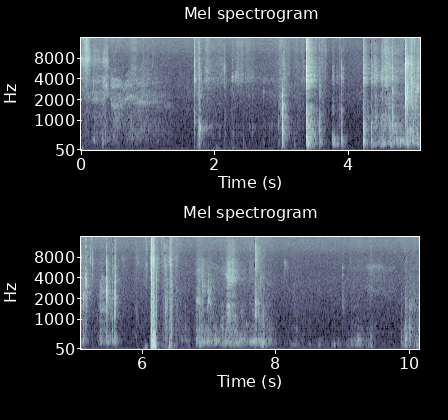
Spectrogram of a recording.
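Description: Handling noise from a handheld camera being moved about and set down facing up: rubbing and rustling with several sharp knocks, the loudest about six seconds in.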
